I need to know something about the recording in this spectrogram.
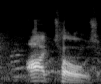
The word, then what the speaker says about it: Otto's: Is it pronounced Otto's or Otto? Otto's. O-T-T-O-S.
